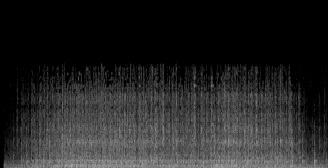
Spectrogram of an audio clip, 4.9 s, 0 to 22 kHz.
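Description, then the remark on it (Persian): A sewing machine runs steadily in a small tailor's shop where a tailor and five apprentices sew men's clothes, its rapid mechanical clatter forming a dense, continuous buzz that stays loud and even for the whole stretch, with no voices. “در یک دکان کوچک خیاطی همراه با 5 تن شاگردش سرگرم کار است و لباس های مردانه می دوزد.”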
